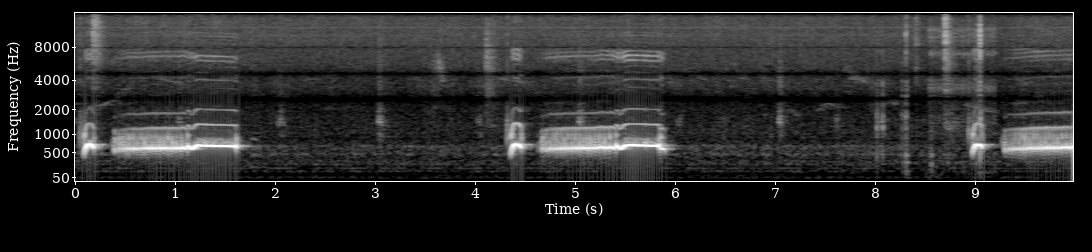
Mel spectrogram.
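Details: Rescued, hand-reared pet white dove cooing affectionately toward its owner; three long, vibrating, hum-like coos about four seconds apart, each led by a brief rising note, with quiet gaps and a few soft clicks between.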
